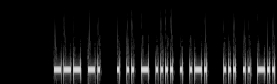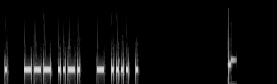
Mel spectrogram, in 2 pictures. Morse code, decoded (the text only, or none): ON EITHER SIDE OF THE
